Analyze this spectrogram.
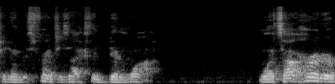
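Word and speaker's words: Benoist: And no, her name is not Benoy. That's how Americans say it. Her name, she's French. Her name is French. Is actually Benois.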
